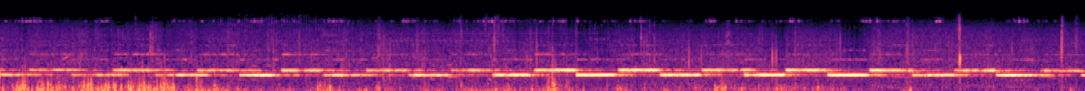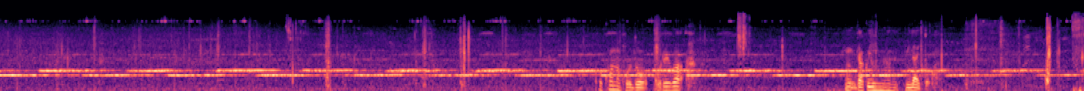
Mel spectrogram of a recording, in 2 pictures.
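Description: Ambulance siren sounding a two-tone hi-lo wail that alternates steadily between a higher and a lower note throughout, like the Japanese "pee-po" pattern.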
